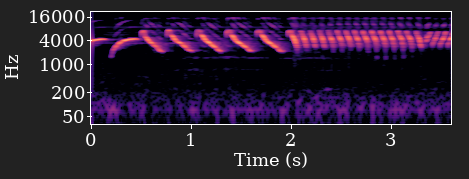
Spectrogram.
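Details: Morning canary song meant to train other birds: a rising upslurred whistle, several high notes falling steeply, then a quick pulsing trill of short repeated notes to the end.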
